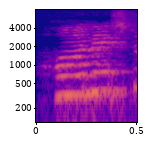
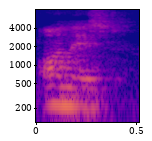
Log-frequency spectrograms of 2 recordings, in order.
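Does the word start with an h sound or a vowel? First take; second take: h sound; vowel. First: The word starts with an audible h sound. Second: The word starts with a vowel, no h sound. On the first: The speaker calls it wrong. "हॉनेस्ट म्हणू नका" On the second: The speaker calls it right. "हा शब्द आहे ऑनेस्ट"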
